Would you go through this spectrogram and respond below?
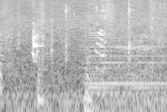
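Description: A house cat named Kitty Loaf gives a short, faint meow, followed by a longer, drawn-out whining cry, close by and alone without talk.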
